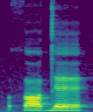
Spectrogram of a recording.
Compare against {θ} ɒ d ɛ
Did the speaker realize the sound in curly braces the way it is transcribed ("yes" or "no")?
yes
